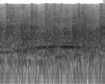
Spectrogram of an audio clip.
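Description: An audience at a scholarship award ceremony and peace-unification lecture claps steadily in a brief, dense burst of applause from a room full of people.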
